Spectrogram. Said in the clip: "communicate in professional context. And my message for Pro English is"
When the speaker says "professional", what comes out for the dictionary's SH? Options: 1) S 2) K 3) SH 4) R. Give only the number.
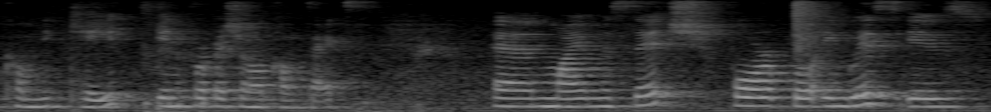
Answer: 3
